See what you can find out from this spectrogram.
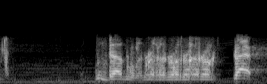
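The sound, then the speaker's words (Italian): Water is drunk to keep the vocal cords going, with a burst of gulping and gurgling lasting about a second, then one brief, loud swallow after a short pause. “Bevo acqua per tenere le corde vocali.”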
